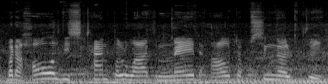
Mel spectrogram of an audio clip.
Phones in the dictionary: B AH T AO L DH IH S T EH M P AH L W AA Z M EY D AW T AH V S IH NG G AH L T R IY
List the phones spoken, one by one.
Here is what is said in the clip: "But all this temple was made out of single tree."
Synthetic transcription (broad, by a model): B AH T AO L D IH S T EH M P AH L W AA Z M EY D AW T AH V S IH NG G AH L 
